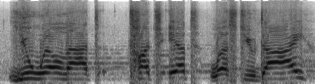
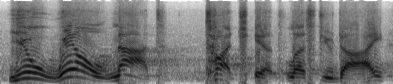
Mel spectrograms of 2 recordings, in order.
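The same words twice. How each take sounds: First: Said in the usual way. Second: "You will not touch it" slow, with "not" drawn out; stress on NOT. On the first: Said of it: "Some of you translated those lo". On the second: Shown as a demonstration. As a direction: weigh each word of "You will not touch it, lest you die". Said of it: "Lo negates an indicative statement".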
